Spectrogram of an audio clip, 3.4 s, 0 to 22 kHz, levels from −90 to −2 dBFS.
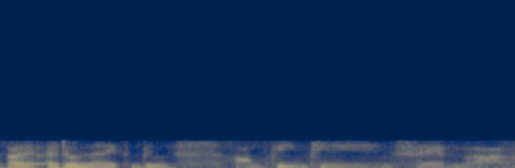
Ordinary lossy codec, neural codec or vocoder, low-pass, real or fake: Opus, 32 kbps; codec, 16 kHz in and 24 kHz out, 0.6 kbps, FocalCodec, streaming, 4096 codes; 3.6 kHz; fake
